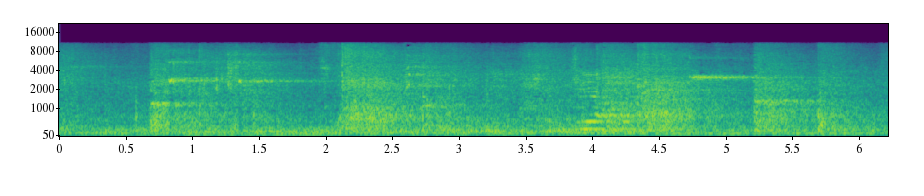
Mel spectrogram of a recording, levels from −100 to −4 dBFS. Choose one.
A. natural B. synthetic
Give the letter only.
A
